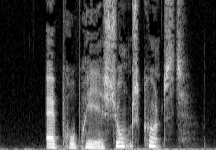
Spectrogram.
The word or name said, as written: appropriationskunst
